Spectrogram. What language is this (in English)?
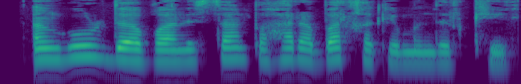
Pashto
